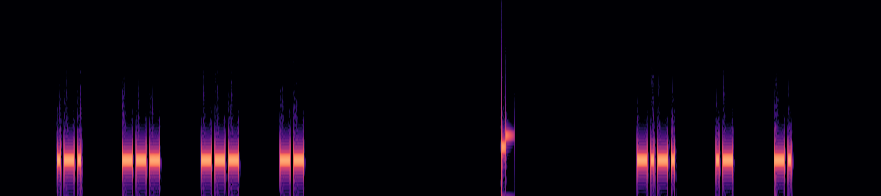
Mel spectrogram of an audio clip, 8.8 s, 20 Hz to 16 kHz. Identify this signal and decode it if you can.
Morse code, heard as a keyed tone, about 34 wpm, spaced as for 16 wpm, 690 Hz. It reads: ROOM CAN
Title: 4x Character Spacing - Top 300 Words - 35wpm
